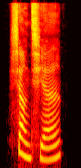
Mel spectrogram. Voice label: "向前", Chinese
